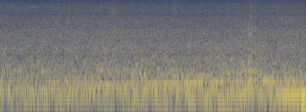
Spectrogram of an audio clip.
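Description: Steady low rumble and hum in the background, with no clear event standing out.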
